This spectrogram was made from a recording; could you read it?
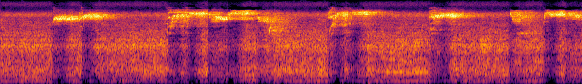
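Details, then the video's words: Crimson sunbird singing actively as a master bird for tutoring songbirds: short, very high whistled squeaks and thin twittering phrases, about six bursts in a row with brief gaps between them. "Burung "KOLIBRI SPAH RAJA" Gacorr !!!"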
